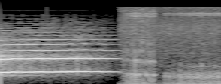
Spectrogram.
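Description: Wolf howl sound effect: one long call that rises in pitch and then holds steady, breaking off about a second in. It is followed by a low, rumbling growl.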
